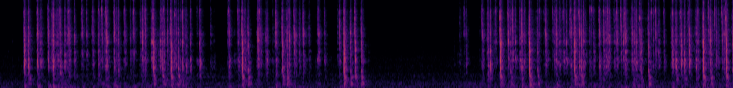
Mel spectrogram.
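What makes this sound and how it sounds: Fingertips type fast on a black Razer mechanical keyboard with plastic keycaps and clicky green switches, giving a dense run of sharp, bright clacks. The typing comes in bursts, pauses into near silence for about a second and a half just before the seven-second mark, then resumes at the same quick pace to the end.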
